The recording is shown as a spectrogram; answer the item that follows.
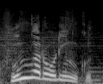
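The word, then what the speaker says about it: Hungaroring: 向こうではフンガロリンクってね、発音されるみたいですけど。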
